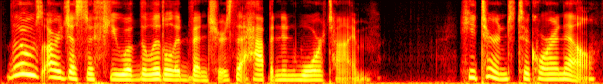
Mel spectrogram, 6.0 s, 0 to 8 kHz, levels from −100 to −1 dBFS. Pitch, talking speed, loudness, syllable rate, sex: 195 Hz, 180 wpm, -18 LUFS, 5.4 syllables/s, female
